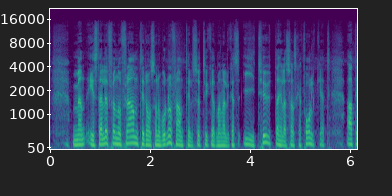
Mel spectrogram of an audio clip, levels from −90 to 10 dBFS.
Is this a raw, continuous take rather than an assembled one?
yes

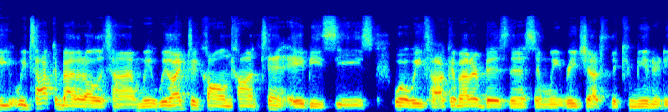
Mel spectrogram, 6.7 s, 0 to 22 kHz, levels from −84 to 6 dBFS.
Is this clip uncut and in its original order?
no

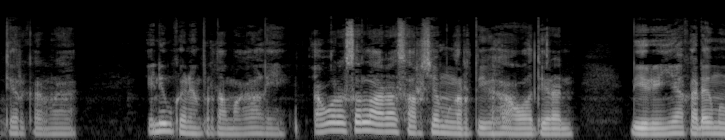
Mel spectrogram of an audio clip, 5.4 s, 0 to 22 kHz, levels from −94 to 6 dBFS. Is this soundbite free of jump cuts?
no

